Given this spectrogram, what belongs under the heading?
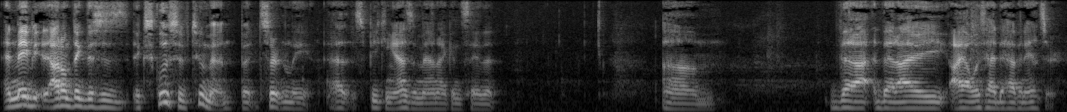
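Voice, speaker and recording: Man, radio studio guest, earnest, halting, restarts often. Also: medium pitch. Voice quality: loud voice. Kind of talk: reflective conversational talk.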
